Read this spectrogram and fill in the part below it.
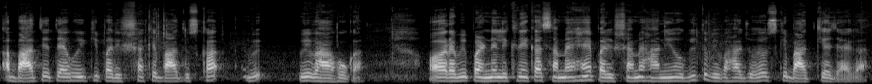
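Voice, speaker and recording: A woman storyteller reading a literary story aloud in a lower-pitched voice. She breaks off into casual explanatory asides and corrects herself mid-sentence, stopping to fill pauses. The delivery is unpolished and conversational. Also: steady tone, a bit bright.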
